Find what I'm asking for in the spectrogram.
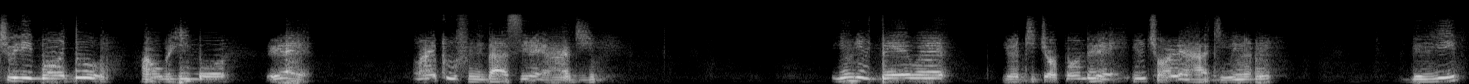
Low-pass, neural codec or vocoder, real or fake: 10.8 kHz; codec, 44.1 kHz, 0.9 kbps, DAC; fake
